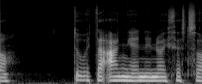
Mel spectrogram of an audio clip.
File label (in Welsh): "angen", Welsh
